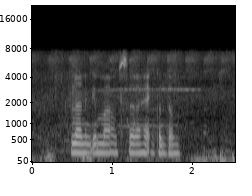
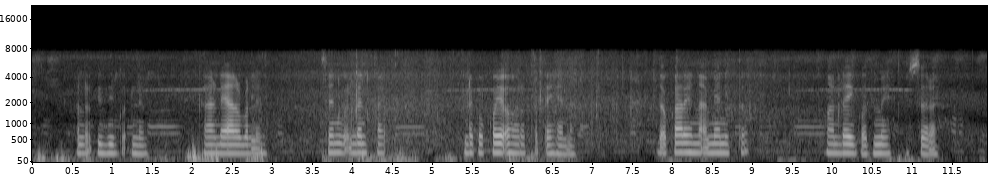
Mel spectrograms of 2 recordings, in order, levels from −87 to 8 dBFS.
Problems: constant background noise, continuous background conversations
